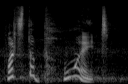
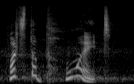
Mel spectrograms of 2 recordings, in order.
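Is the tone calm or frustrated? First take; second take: frustrated; frustrated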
